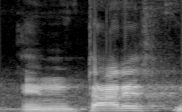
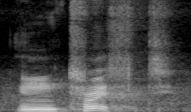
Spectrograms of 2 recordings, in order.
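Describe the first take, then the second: First: ইন্টারেস্ট in three beats, "in-ta-rest"; wrong pronunciation. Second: ইন্টারেস্ট squeezed to "in-trest"; correct pronunciation. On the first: Teacher shows students what to avoid, wrong pronunciation. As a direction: sound the "ta" in ইন্টারেস্ট. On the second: Teacher models the word for students, correct pronunciation. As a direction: say ইন্টারেস্ট in two beats. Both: Shown as a demonstration. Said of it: "ইন্টারেস্ট না".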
